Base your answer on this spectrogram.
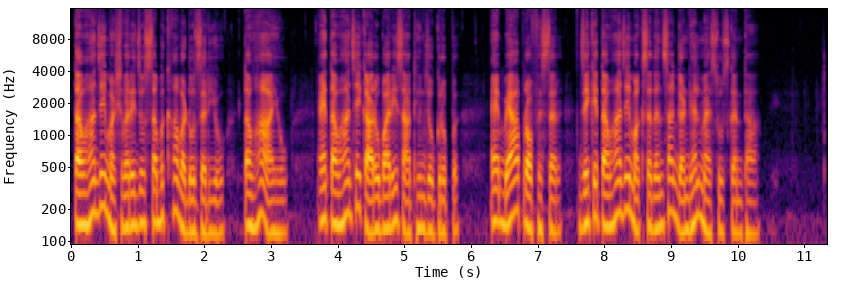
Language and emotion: Sindhi, neutral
